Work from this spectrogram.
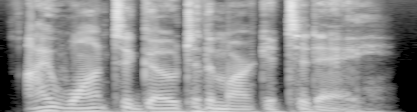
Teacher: Want, go, market are strong. Other words become lighter and faster. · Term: Natural American rhythm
